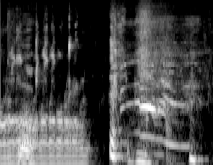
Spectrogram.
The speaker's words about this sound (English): Don't spit all over the thousands of dollars of equipment. I did not spit. I gurgled.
